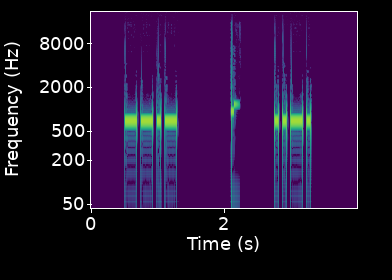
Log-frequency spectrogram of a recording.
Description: Morse code, heard as a keyed tone, about 20 wpm, 700 Hz. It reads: Q F
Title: Single Letter-Number Alt - Rapid-Fire 20wpm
